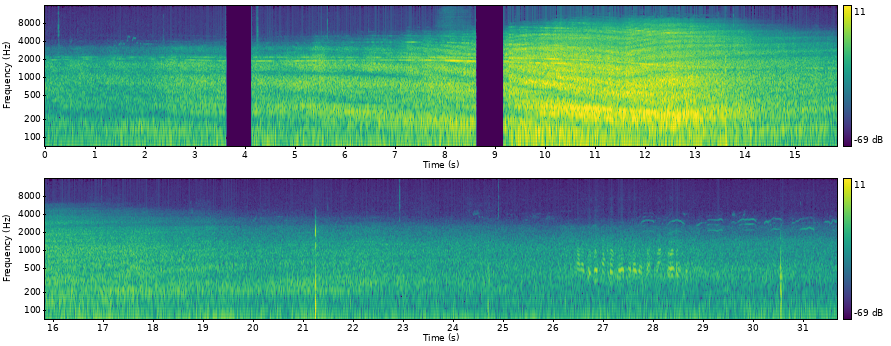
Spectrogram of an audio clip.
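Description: A twin-engine jet airliner flies past on final approach. Its engine whine grows louder to a peak about ten to thirteen seconds in, then falls in pitch as it passes and fades away. The sound cuts out completely twice, briefly, in the first nine seconds.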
